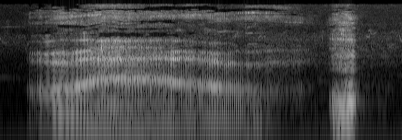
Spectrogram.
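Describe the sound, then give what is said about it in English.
A lion's loud yawn: a long, drawn-out, throaty groan that swells and slowly sinks in pitch for over two seconds, then one short gruff grunt after a brief pause. “But then, at that moment, the lion suddenly yawned so loudly that the hyena jumped in fear and slinked hastily away.”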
